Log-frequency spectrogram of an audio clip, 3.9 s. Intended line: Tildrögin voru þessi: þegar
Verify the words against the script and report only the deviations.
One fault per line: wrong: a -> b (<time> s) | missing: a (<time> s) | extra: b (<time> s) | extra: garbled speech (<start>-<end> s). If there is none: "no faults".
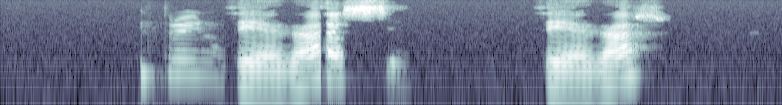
wrong: voru -> þegar (1.2 s)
